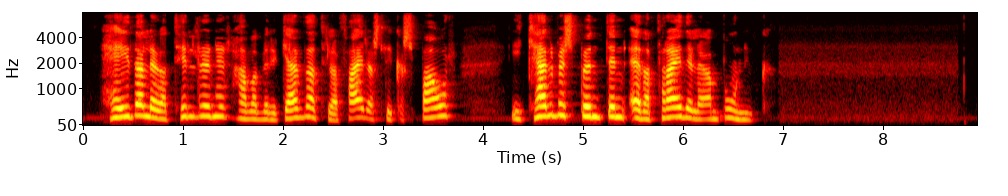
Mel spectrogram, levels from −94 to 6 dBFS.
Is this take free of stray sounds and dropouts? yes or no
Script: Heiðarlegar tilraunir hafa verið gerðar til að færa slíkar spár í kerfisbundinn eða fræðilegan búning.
yes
